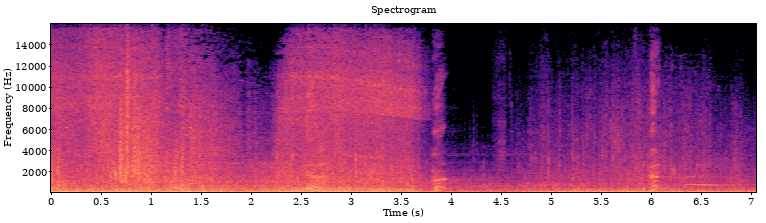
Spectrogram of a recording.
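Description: A Depulso spell cast in the Hogwarts Legacy video game: a loud booming magical blast with a swooshing burst, followed by a sharp whoosh and crackling game effects over a rumbling background.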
